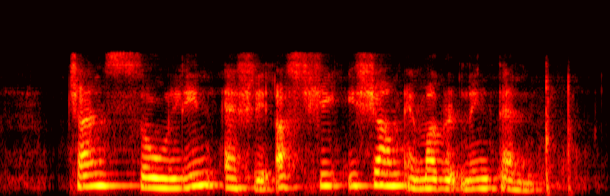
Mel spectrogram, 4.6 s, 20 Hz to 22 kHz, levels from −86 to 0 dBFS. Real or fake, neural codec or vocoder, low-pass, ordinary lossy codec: fake; codec, 16 kHz, 4.8 kbps, FACodec; 7.2 kHz; none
